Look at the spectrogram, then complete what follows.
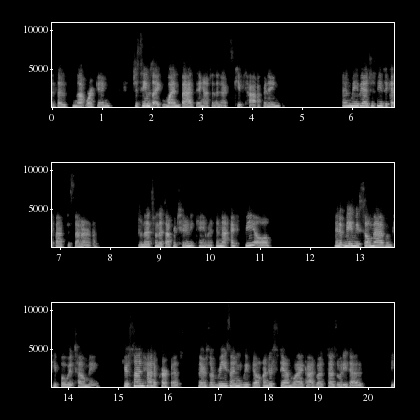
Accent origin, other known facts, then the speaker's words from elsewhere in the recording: East Coast, United States; made it out to where we grew up on the East Coast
